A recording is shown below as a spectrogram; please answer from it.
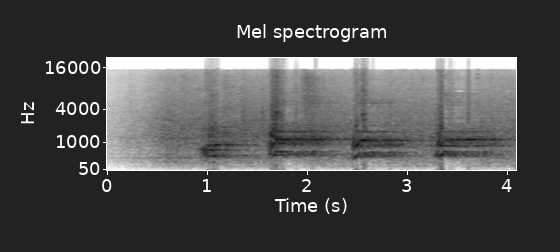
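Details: A dog at a kennel lot, recorded 10/5/18. It gives drawn-out, tonal barking howls, each held about half a second with stacked harmonics, repeated roughly every 0.8 seconds after a swelling start. Sharp knocks are heard between calls.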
